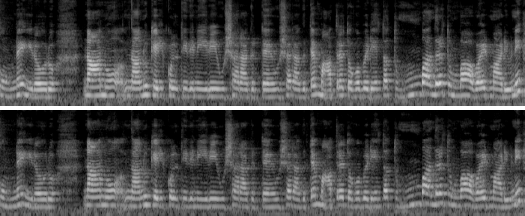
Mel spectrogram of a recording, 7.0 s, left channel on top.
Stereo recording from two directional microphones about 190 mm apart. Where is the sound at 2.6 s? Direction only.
20° left (ahead or behind).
